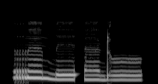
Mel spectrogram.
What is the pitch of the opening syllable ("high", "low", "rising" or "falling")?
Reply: high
